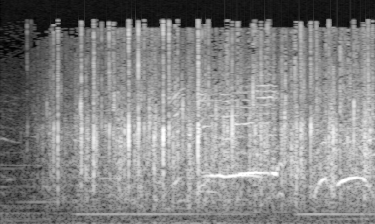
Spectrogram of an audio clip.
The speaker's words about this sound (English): The applause was for the police, the fire crews, the people whose fast action had saved lives.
